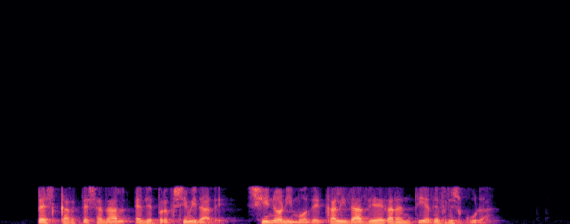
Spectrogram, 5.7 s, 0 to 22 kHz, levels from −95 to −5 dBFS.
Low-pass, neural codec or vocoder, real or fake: 3.6 kHz; none; real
